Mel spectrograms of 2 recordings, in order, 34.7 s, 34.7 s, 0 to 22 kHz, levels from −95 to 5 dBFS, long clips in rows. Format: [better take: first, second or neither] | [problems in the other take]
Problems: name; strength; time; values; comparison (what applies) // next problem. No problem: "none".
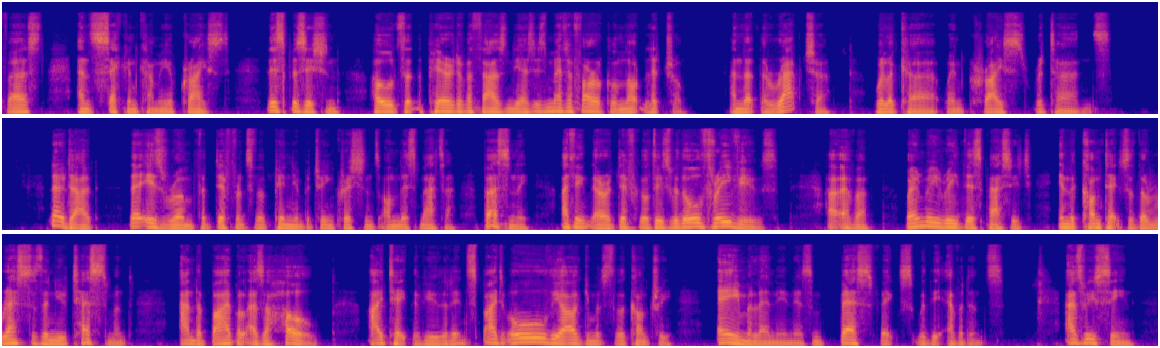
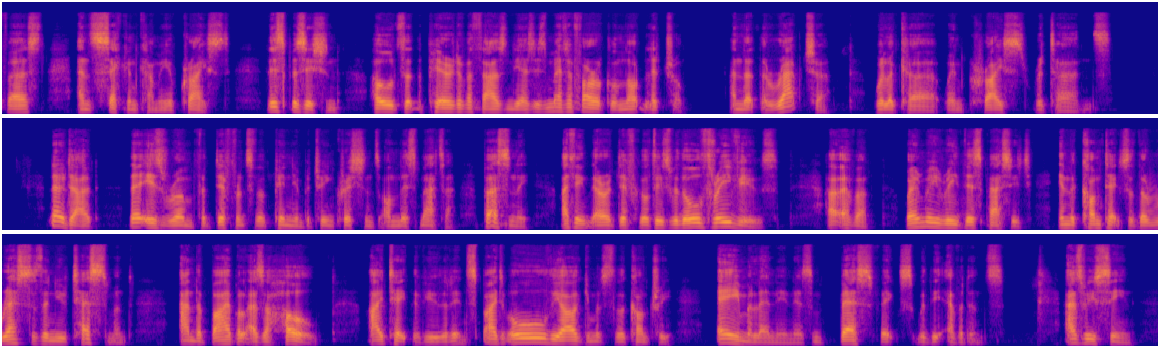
first | thin; somewhat; fading below 300 Hz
